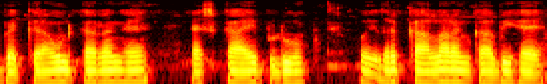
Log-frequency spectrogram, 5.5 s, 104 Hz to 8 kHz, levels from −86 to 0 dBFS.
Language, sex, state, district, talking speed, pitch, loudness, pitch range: Hindi, male, Jharkhand, Deoghar, 145 wpm, 105 Hz, -20 LUFS, 105-110 Hz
